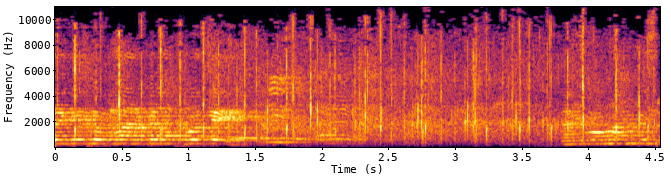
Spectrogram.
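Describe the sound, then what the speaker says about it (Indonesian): An audience at a Jakarta press conference for a colossal dance drama breaks into loud, sustained applause, with a public-address voice ringing over the clapping throughout. "Kita beri tepuk tangan yang meriah sekali lagi untuk harga Oke."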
